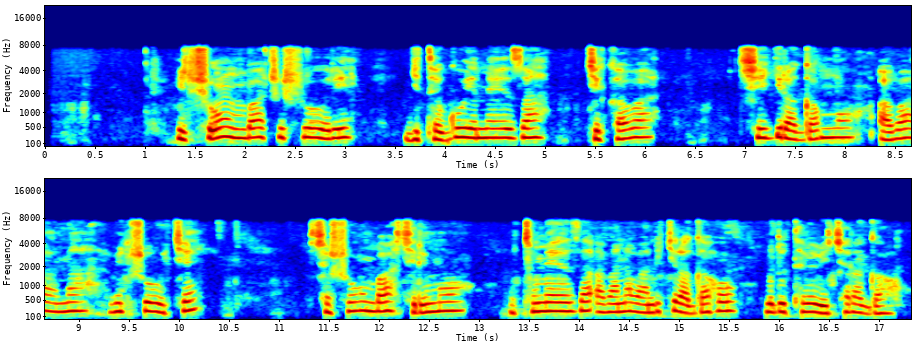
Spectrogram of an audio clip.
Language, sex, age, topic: Kinyarwanda, female, 25-35, education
